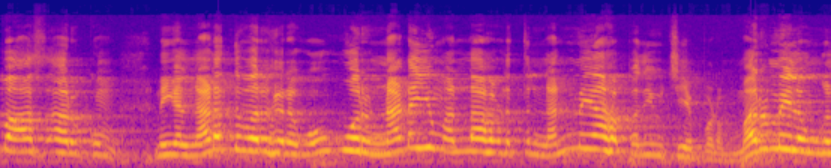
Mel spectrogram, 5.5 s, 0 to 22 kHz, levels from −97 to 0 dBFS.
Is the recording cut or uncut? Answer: uncut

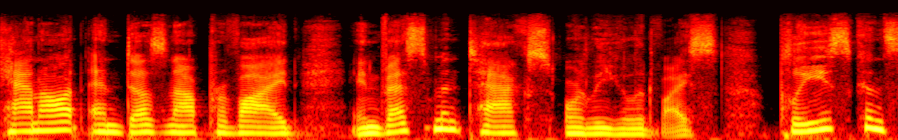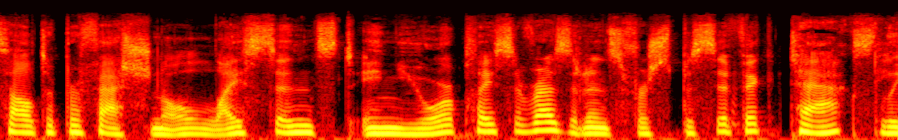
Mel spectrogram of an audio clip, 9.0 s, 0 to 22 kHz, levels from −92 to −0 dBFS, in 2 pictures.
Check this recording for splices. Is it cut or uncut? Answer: uncut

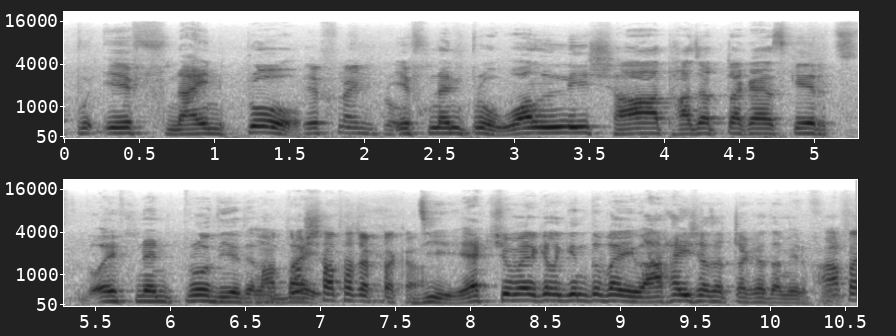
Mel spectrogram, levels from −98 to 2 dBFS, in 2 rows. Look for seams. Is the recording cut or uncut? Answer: uncut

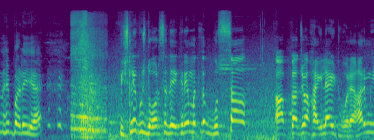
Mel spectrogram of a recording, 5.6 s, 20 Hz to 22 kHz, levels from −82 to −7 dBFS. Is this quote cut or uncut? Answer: cut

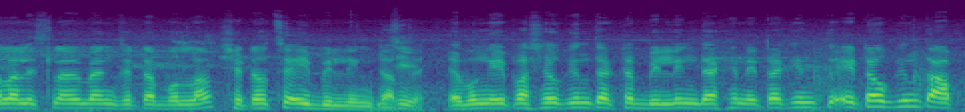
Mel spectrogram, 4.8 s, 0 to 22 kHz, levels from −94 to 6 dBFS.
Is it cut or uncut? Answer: cut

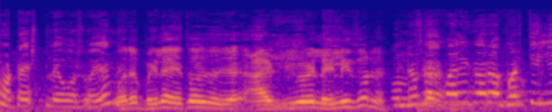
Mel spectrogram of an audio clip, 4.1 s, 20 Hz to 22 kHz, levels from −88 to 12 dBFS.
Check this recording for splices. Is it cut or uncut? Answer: cut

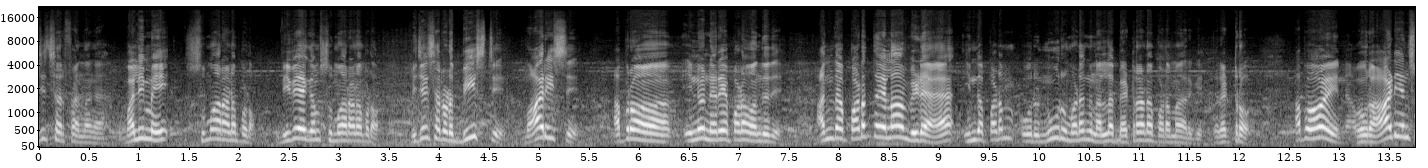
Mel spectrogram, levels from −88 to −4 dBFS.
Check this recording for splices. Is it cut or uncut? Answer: uncut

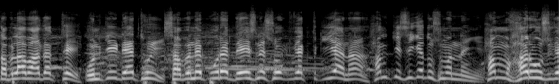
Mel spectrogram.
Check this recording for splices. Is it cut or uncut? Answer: cut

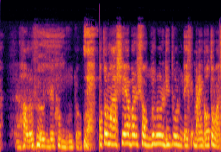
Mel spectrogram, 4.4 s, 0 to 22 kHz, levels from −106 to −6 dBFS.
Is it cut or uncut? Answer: cut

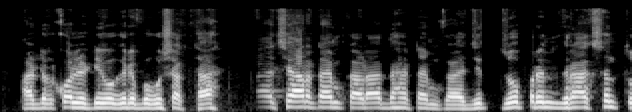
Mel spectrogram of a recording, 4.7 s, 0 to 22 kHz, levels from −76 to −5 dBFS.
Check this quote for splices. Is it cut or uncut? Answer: cut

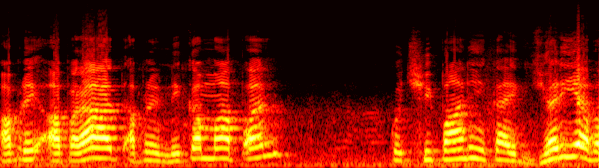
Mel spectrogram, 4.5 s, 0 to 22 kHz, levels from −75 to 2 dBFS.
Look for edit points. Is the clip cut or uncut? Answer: uncut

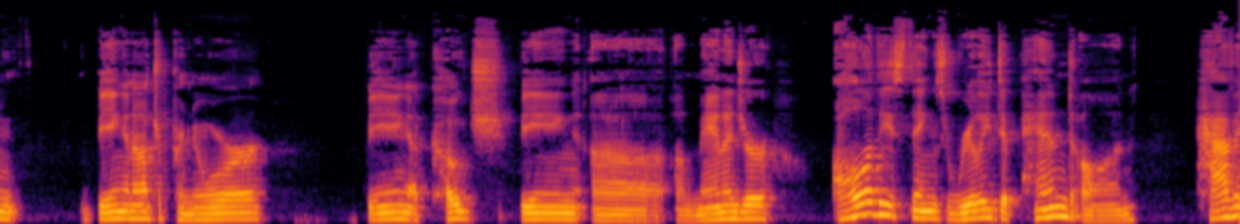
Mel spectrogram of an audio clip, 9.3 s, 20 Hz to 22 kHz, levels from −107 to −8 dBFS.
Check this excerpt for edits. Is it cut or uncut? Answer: cut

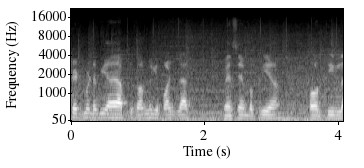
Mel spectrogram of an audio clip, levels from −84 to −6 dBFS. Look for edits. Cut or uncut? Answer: uncut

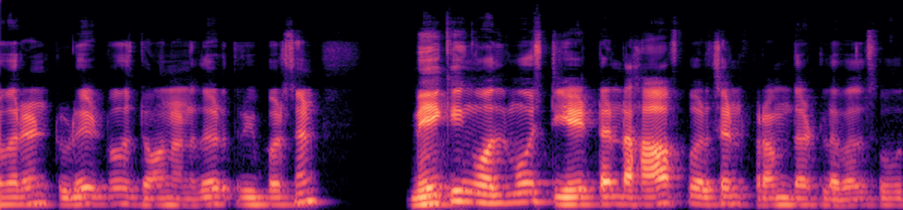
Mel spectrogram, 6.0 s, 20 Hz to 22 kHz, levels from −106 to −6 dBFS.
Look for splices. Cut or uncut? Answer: uncut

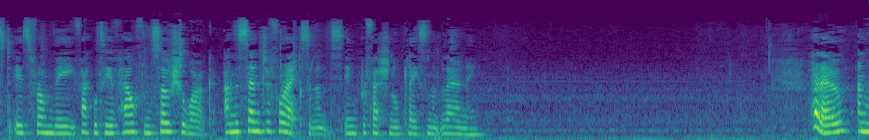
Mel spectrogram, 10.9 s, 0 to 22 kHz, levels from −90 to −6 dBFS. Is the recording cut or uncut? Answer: uncut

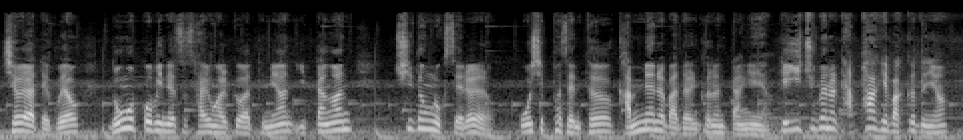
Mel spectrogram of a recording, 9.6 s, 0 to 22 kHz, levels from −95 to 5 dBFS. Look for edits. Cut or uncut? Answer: cut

